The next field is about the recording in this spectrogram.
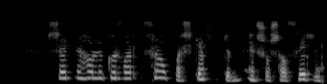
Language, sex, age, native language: Icelandic, female, 50-59, Icelandic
